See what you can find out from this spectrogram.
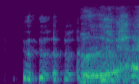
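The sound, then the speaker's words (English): A person fakes a cough with their voice: a few short, choppy bursts, then a longer raspy, throaty exhalation. “I'll just cough on people. I got corona.”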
